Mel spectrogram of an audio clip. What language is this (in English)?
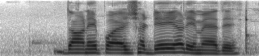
Punjabi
